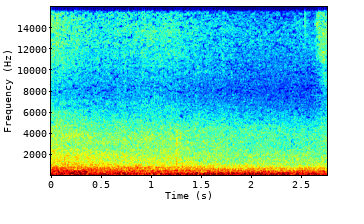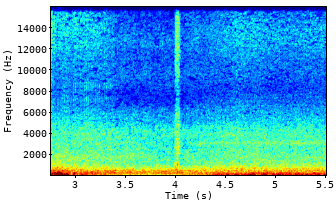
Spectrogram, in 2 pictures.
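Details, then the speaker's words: Noisy make-up air unit on startup: steady rough rumbling scrape with uneven rasp like rusted old disc brakes, dry metal rubbing; scraping noise, source not yet found. "yeah sounds like some rusted out old disc brakes"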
